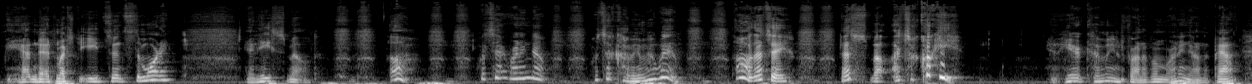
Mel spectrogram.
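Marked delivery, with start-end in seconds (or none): 3.9-9.6 high voice broken by sniffs; hungry sniffing raccoon. Acted. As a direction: sniff between phrases, growing excited.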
